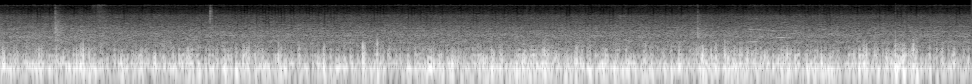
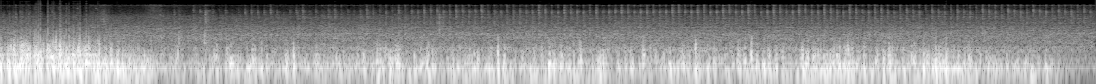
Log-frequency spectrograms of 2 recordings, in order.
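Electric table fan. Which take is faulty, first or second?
second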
